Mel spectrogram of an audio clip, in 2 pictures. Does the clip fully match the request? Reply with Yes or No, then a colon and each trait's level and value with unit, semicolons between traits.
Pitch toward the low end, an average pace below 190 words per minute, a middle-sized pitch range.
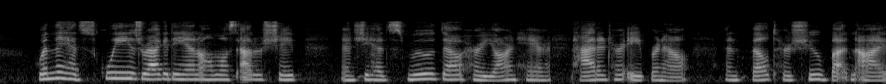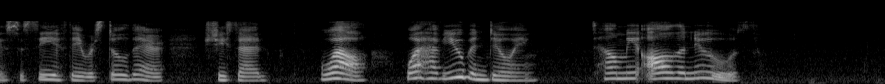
No: high, 220 Hz; average, 165 wpm; average, 3.9 semitones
